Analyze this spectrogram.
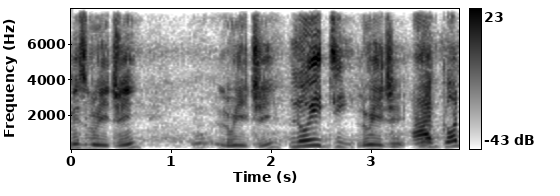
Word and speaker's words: Luigi: please tell us your name my name is luigi luigi luigi luigi i've got it right that's the right pronunciation thank you thank you so your take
